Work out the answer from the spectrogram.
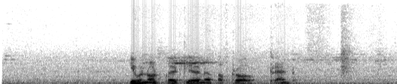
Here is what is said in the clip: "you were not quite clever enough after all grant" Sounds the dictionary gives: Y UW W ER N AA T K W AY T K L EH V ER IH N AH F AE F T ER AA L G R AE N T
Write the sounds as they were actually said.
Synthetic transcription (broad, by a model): Y UW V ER N AA T K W AY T K L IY ER IH N AH F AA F T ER AA L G R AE N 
